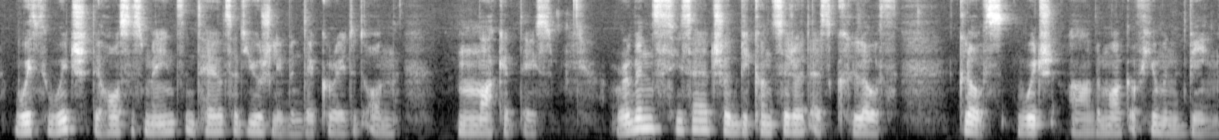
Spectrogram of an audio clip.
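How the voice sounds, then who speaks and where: Whispering, a man moves along at a fairly slow pace. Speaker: ASMR creator. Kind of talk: ASMR book reading. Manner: whispered.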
